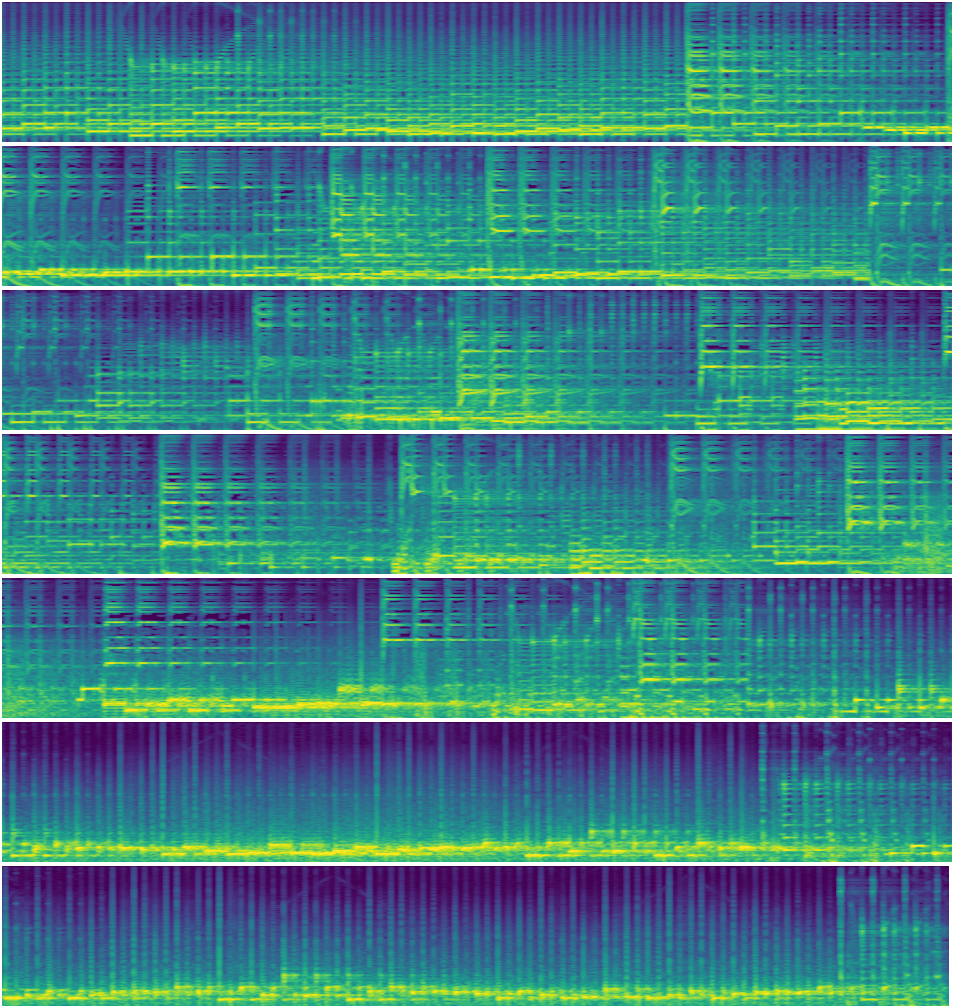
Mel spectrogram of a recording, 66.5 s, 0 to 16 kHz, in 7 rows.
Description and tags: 1 minute 06 second reel from my track “The Clock Sleeps” from my album Mechanisms 2. This reel has 4 splices.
